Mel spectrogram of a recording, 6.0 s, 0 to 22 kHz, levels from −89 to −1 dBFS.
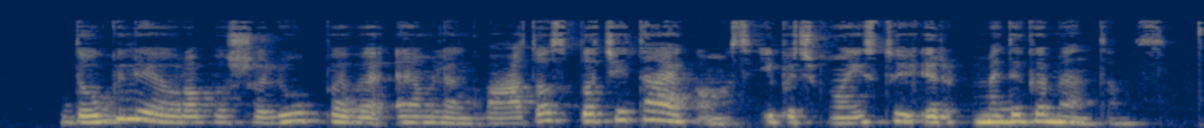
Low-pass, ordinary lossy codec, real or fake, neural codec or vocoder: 19.8 kHz; MP3, 48 kbps; real; none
